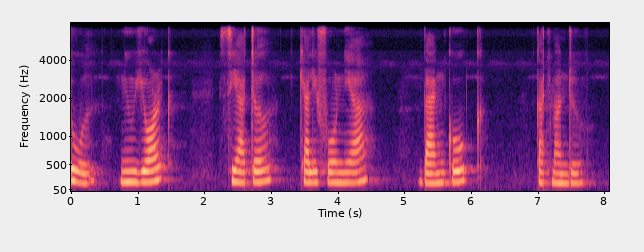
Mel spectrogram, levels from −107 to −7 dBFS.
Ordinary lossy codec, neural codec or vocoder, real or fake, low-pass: none; none; real; 7.2 kHz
